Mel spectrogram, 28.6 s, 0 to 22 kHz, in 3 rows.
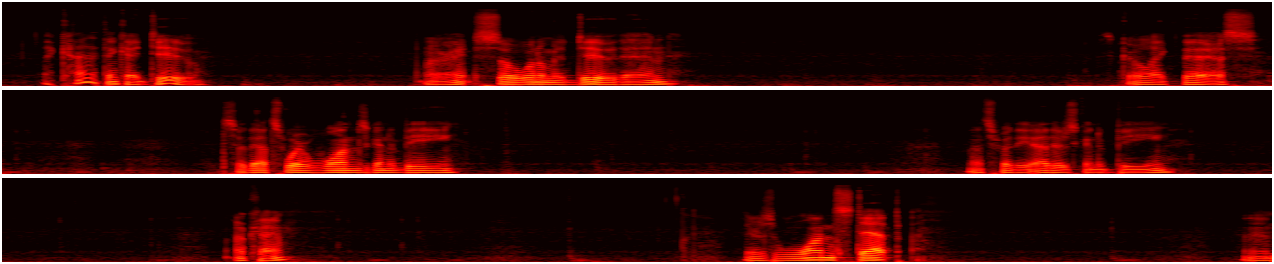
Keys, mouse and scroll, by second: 4.2 ctrl+r, 9.7 alt+click, 10.7 click, 13.7-15.5 scroll up 2, 14.2 middle click, 15.6 alt+click, 16.5 click, 18.5 click, 20.0 scroll down 1, 20.3 middle click, 21.2 3, 21.6 click, 22.1 shift+click, 23.4 e, 26.1 click, 27.4 e.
